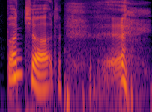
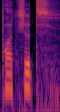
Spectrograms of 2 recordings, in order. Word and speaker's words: Butchart: So I was trying not to say Butt Chart. Look, maybe he can... Is it Butchart? Maybe he can let us know in the chat the correct pronunciation. P. Butchart.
